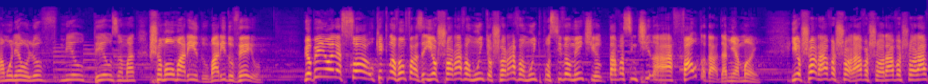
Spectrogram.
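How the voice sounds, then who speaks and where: Over music in the background, a man with an extremely high pitch speaks in a raised, projected voice at a very fast pace with lively intonation. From Brazil, Fortaleza (Ceará). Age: 30s. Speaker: preacher giving testimony. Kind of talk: testimony.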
